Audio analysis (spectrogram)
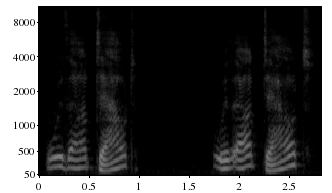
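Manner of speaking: high, slow distracted murmur; absent-minded. A narrator's reading. Fouquet answering d'Artagnan while lost in thought, distracted. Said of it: "still absent".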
